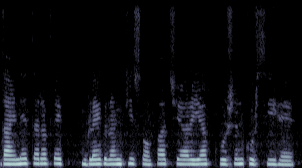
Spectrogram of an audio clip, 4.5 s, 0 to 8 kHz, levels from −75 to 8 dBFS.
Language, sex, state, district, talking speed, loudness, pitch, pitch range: Hindi, female, Arunachal Pradesh, Lower Dibang Valley, 160 wpm, -17 LUFS, 210 Hz, 205-220 Hz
